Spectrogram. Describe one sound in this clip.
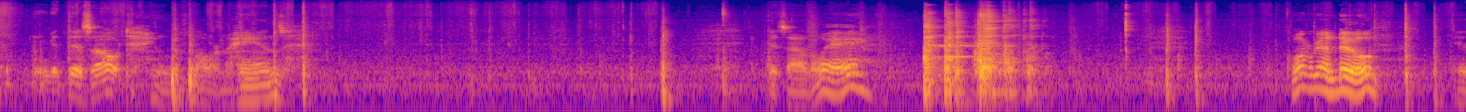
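Hands knead and pat soft dough.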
